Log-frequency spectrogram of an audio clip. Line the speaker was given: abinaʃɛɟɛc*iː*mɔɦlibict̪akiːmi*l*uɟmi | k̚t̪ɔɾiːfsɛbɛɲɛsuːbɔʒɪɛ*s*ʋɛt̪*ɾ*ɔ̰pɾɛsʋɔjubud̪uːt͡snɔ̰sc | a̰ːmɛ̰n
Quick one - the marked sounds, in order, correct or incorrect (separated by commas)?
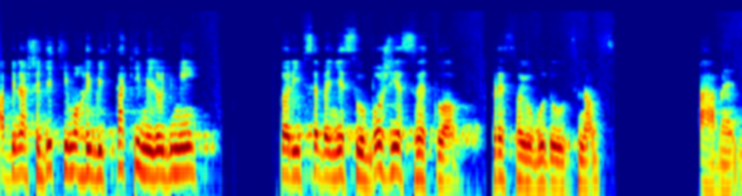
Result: incorrect, incorrect, correct, incorrect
